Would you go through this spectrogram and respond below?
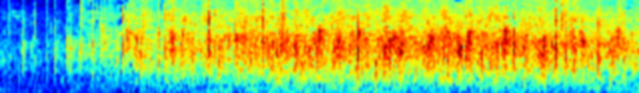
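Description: Crowd applause in Batman: The Telltale Series video game swells in from quiet and holds as a steady, dense roar of clapping, fairly loud and distant-sounding.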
